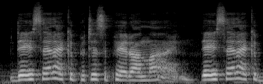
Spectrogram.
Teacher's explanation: a D sound for where you see a written th so dat for that you can hear that in this clip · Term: th stopping, TH stopping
